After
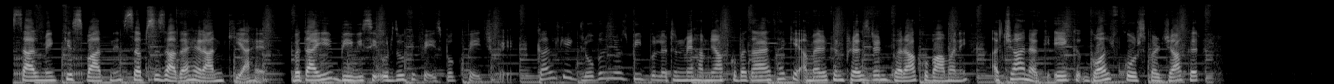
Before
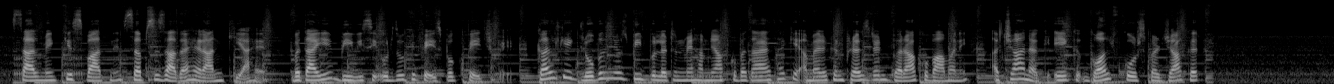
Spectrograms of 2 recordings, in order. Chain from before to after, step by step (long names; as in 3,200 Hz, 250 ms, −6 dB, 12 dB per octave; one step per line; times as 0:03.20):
noise gate −49 dBFS, range −31 dB
0:04.09–0:06.66: downward compressor 3 to 1, threshold −36 dBFS, peak gain reduction 12.5 dB
soft clipping −19 dBFS, distortion −17 dB
level +4 dB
